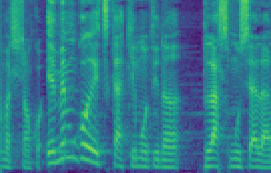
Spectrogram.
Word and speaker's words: Goretzka: Goretzka. Vous entendez? Goretzka. 3 syllabes.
